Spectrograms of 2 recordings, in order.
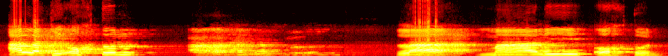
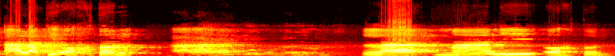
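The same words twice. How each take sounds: First: Slow, high, careful Arabic dialogue reading; slow lesson reading. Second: Slower, stretched repeat of the drill. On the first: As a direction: read each line slowly for students to repeat. Dialogue drill. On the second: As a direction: repeat it very slowly for the class. (ulangi dengan sangat pelan) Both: Shown as a demonstration.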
